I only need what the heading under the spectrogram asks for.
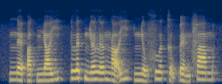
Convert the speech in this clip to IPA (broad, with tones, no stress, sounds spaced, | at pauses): n ɛ˨˩ ʔ a˨˩ t̚ ɲ a˨˦ j | l ə˦˥ t̚ ɲ əː˨˦ l əː˨˦ ŋ a̰˧˥ j | ɲ ə˧˩ w x u˧ ə̯ k ə̰˧˨ w ɓ ɛ˧˩ ŋ f a˧ m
